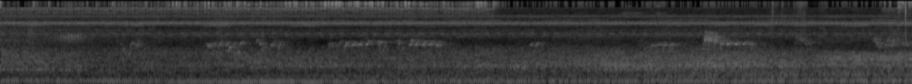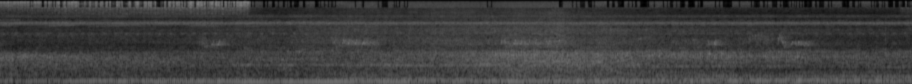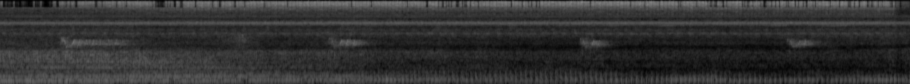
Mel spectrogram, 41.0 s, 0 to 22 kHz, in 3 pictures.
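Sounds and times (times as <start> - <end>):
bird chirping: 0.8 - 6.8, 9.7 - 12.2, 13.1 - 13.9, 16.2 - 17.4, 28.2 - 33.1, 36.0 - 37.5, 38.2 - 40.6.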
